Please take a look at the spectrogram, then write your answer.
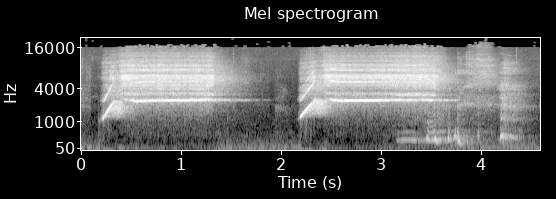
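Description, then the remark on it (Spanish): A person whistles a signal call twice, each loud, piercing whistle swooping upward and then holding steady for about a second, with a short pause between. A brief low voice or chuckle follows. “Me acuerdo exactamente del chiflido, era así.”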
